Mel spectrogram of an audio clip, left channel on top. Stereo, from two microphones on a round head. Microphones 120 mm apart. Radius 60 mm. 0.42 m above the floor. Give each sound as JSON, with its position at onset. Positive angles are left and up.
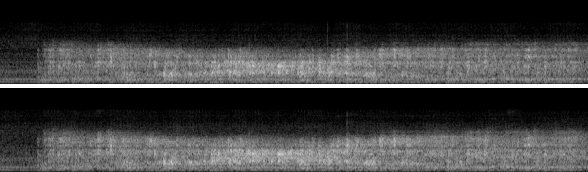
{"t": 0.4, "sound": "boiling", "side_deg": -15, "distance_m": 1.6}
